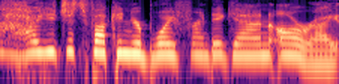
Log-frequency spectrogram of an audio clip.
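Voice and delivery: unbothered, tossed-off high voice. Imitating a TV character whom nothing bothers: imitating Shauna, unbothered. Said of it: "nothing bothers her".

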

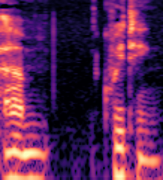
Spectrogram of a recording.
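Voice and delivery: ordinary talk, nothing marked

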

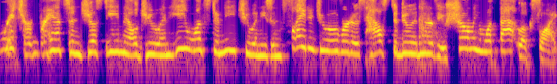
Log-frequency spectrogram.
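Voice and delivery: high, loud called-out yell. Retelling how the husband called out from below: imitating husband yelling. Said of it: "he yells out".

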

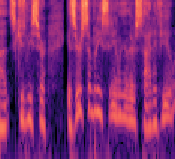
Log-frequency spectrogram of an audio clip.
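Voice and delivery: leaning-in, high, hushed whisper. Retelling what a girl at the movie leaned over and said, whispered request. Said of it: "she leans over and she whispers".

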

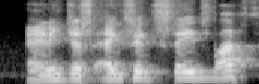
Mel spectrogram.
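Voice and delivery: ordinary talk

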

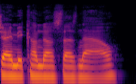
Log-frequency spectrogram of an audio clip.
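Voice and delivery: normal talking voice

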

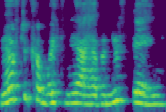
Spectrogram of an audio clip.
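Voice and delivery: heavy, put-on German accent. Retelling a friend's invitation: imitating a German accent. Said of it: "She had a German accent".

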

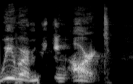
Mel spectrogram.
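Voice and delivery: big booming delivery, pitched very high. Retelling a voice booming through headphones: booming Anne Heche voice. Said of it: "Anne Heche's voice booming through the headphones was like".

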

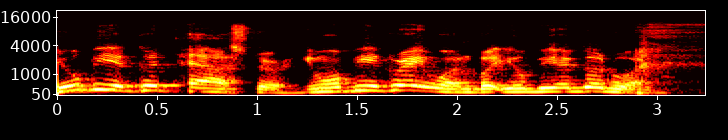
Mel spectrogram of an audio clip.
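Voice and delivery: put-on strong Maine accent. Retelling what Elsie Lindblom said to him, in her strong Maine accent. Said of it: "with a strong Maine accent".

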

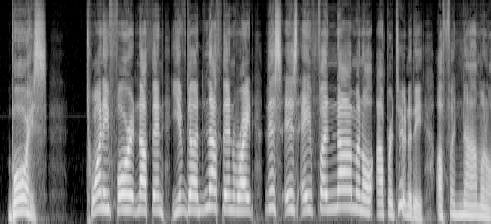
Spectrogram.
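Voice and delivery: acted, very high, rousing, swooping motivational yell. Retelling a coach's halftime talk to his losing team: imitating Bill Courtney screaming motivationally. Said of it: "he starts screaming at them in this motivational tone".

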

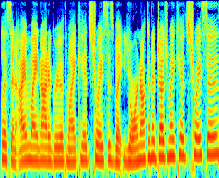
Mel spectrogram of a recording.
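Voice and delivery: ordinary talk, nothing marked

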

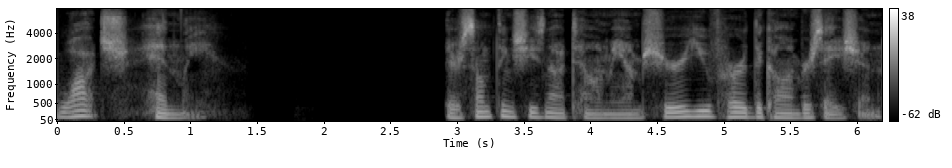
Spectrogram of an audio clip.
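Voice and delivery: low, hushed whisper. A game master voices a woman who gets close to a player: whispering. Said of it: "kind of whisper".

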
